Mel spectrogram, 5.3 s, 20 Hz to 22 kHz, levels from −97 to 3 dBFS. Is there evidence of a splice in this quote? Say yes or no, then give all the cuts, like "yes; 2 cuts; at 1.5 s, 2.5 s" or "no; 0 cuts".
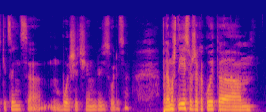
no; 0 cuts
